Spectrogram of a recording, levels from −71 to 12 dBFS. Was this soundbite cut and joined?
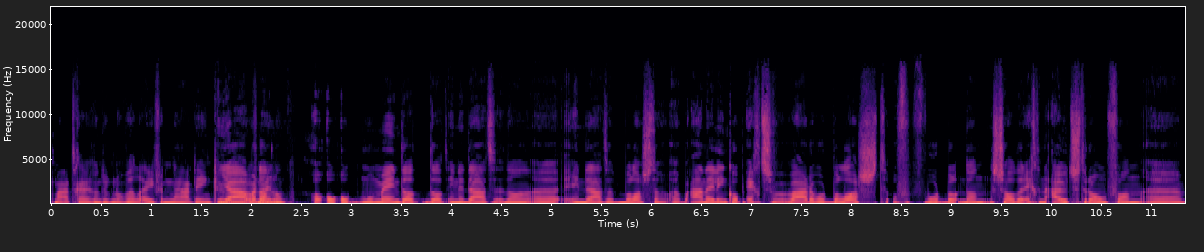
yes; 1 cut; at 9.1 s

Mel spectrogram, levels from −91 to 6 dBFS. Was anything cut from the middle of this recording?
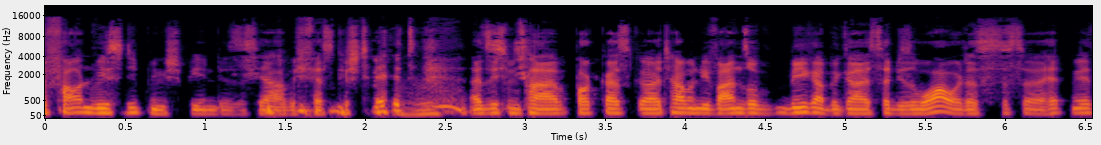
no; 0 cuts

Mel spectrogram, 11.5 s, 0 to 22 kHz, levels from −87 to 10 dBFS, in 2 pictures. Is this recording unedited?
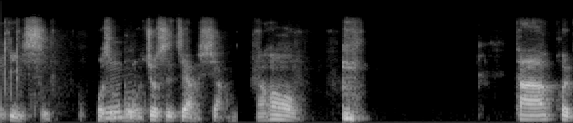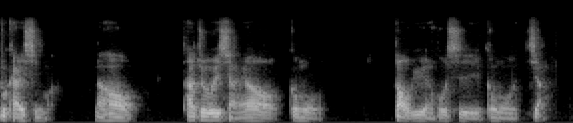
no; 1 cut; at 2.4 s

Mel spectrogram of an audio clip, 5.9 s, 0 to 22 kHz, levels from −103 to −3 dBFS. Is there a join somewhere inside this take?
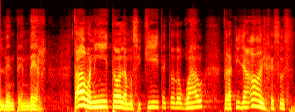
no; 0 cuts

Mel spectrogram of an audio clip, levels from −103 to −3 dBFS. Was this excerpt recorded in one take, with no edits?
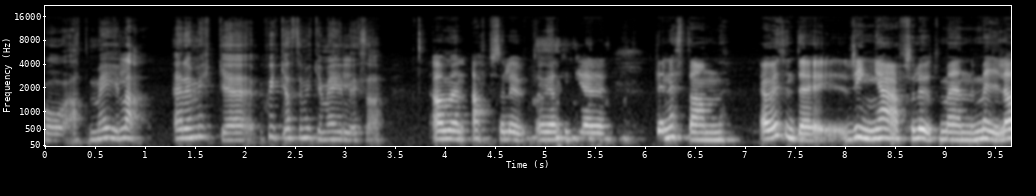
yes; 0 cuts

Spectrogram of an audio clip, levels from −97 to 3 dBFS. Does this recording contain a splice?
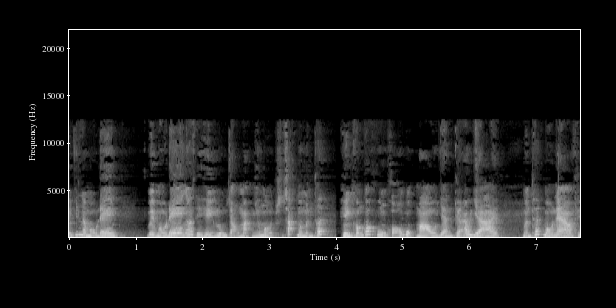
yes; 2 cuts; at 1.9 s, 4.0 s

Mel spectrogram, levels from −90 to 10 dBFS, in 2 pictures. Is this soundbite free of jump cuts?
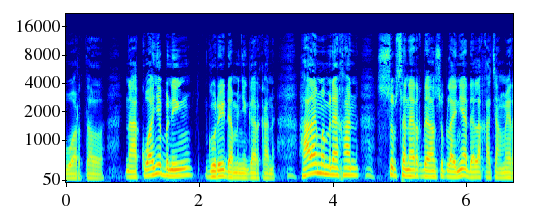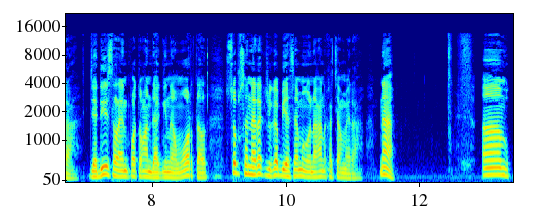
no; 1 cut; at 11.4 s

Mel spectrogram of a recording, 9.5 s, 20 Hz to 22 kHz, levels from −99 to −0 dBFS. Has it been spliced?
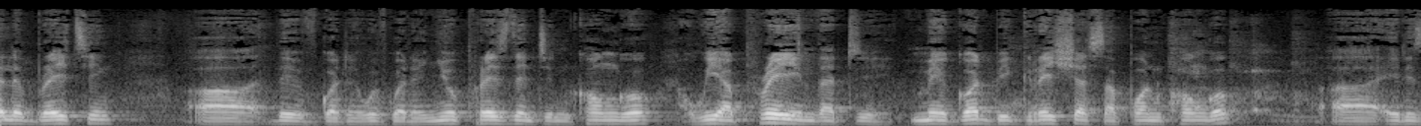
yes; 1 cut; at 4.5 s

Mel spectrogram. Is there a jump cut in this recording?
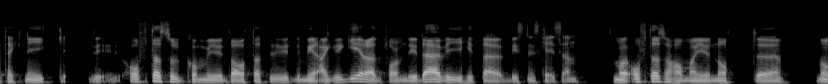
no; 0 cuts

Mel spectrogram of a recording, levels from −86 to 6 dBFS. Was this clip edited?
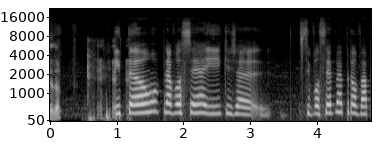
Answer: no; 0 cuts

